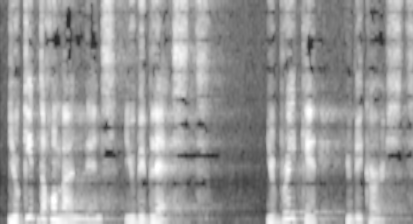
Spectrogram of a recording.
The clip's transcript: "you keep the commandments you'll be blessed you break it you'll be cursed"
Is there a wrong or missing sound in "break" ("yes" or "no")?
no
